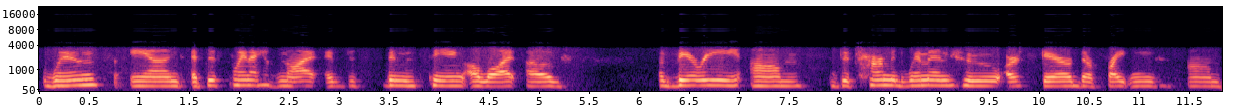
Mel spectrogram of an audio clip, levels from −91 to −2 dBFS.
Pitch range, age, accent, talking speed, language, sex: 180-195 Hz, 40-59, American, 125 wpm, English, female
